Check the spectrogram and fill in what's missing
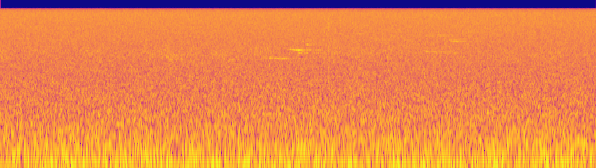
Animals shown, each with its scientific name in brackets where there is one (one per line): Hermit Thrush (Catharus guttatus)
